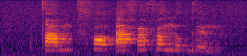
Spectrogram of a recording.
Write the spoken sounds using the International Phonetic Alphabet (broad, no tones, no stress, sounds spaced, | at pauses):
tˤ e m t͡sʰ ɔ ʔ a ħ ø ħ o n o ɡ ø m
